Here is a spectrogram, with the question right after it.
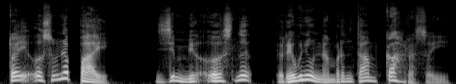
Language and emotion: Kashmiri, surprised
